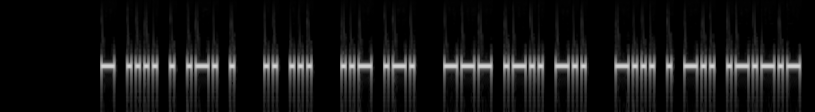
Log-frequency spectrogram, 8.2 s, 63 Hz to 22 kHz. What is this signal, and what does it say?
Morse code, heard as a keyed tone, about 28 wpm, 700 Hz. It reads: THERE IS UR OLD BED.
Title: Sentences from Top 500 Words and Abbreviations 28wpm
